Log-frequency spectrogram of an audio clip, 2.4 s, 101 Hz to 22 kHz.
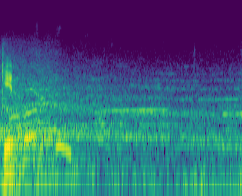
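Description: Faint, high, thin whine of a distant Formula One car's V8 engine at high revs over steady trackside background noise, after a man's voice trails off.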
